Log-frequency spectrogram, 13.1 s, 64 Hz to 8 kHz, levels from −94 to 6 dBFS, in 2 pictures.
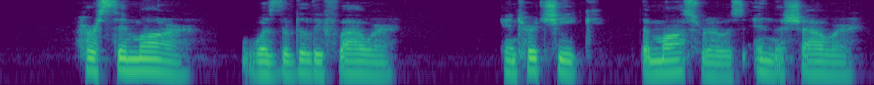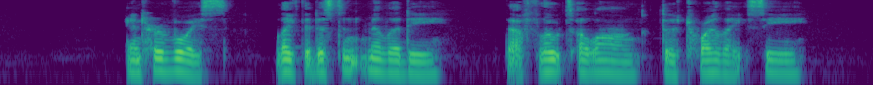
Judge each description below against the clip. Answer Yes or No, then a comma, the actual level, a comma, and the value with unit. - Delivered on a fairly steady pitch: Yes, narrow, 1.9 semitones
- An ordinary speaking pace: No, slow, 130 wpm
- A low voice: Yes, low, 125 Hz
